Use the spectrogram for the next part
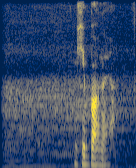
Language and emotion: Russian, angry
